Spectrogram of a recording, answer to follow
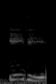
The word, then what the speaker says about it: EDI: EDI Go. is the phonetic pronunciation of EDI. That is an acronym for Enhanced Defense Intelligence.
